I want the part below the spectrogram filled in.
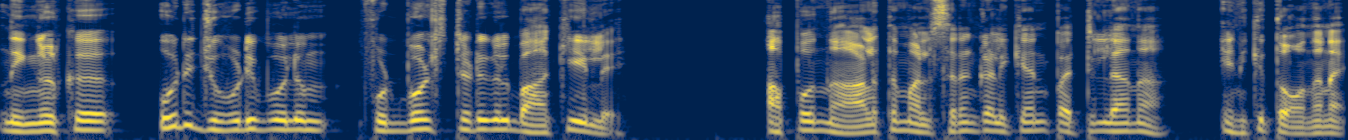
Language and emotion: Malayalam, sad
